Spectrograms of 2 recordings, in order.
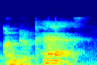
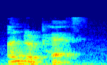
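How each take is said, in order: First: The stress is on the last syllable. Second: The stress is on the first syllable. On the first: The speaker calls it wrong. "not ... underpass" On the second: The speaker calls it right. "we're putting it on the first one"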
